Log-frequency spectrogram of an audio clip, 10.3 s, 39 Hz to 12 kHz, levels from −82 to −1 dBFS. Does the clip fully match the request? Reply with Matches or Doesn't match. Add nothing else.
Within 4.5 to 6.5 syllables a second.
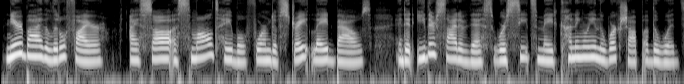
Doesn't match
